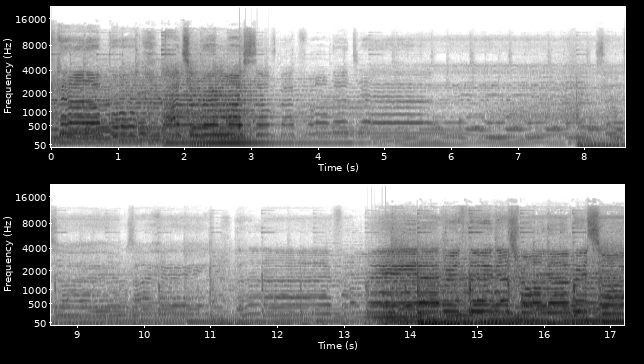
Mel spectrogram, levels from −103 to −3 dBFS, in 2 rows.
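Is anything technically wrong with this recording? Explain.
Yes. There is zipper noise from 2.79 to 3.39 s and again from 13.28 to 13.65 s. In both places the level is moved in coarse 3 dB jumps with no smoothing between them, so each jump leaves a small click. The first is a drop of roughly 20 dB at around ten steps a second, heard as a ticking. The second is a rise of roughly 20 dB at around twenty steps a second, which sounds like a faster zipping.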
